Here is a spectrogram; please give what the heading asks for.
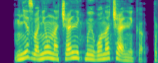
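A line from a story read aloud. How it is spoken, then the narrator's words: Rapid patter. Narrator (Russian): протараторил он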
